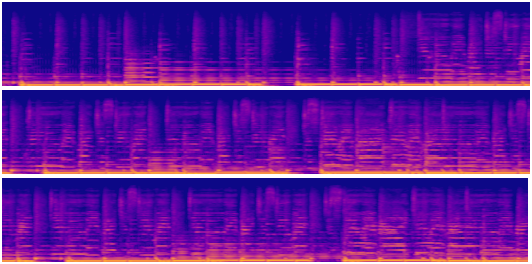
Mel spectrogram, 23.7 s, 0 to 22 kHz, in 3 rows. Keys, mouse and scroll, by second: 11.8 ctrl+z.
